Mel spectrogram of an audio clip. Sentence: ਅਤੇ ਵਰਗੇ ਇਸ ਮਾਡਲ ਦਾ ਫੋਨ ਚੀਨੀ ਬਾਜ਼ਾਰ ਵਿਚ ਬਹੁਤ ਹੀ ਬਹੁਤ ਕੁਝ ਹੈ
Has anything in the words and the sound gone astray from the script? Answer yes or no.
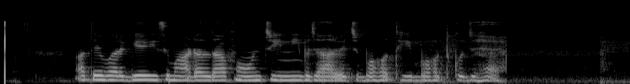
no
